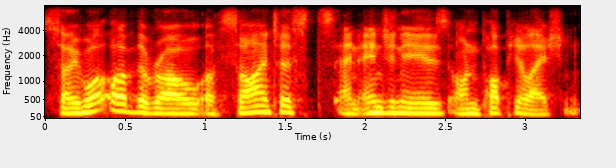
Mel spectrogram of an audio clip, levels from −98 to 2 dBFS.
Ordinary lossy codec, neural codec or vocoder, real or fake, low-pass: Opus, 32 kbps; codec, 24 kHz, 6 kbps, HILCodec; fake; 7.2 kHz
